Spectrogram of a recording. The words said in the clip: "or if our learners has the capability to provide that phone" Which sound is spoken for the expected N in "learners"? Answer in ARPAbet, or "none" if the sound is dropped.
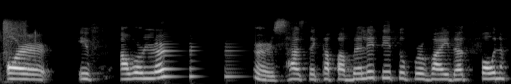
none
